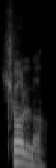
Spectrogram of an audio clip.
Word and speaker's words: Xolo: But Cholo, it's Xolo, which is a type of dog, a choloquin.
